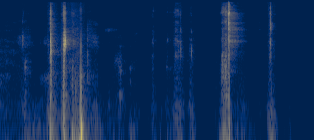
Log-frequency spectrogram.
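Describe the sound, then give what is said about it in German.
A shoe's click-dial closure being opened, the foot put in, and closed again: a quick cluster of sharp ratcheting clicks, a few faint ticks, then another short burst of clicking, with no voices. “Klicksystem auf, Fuß rein, Klicksystem zu.”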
